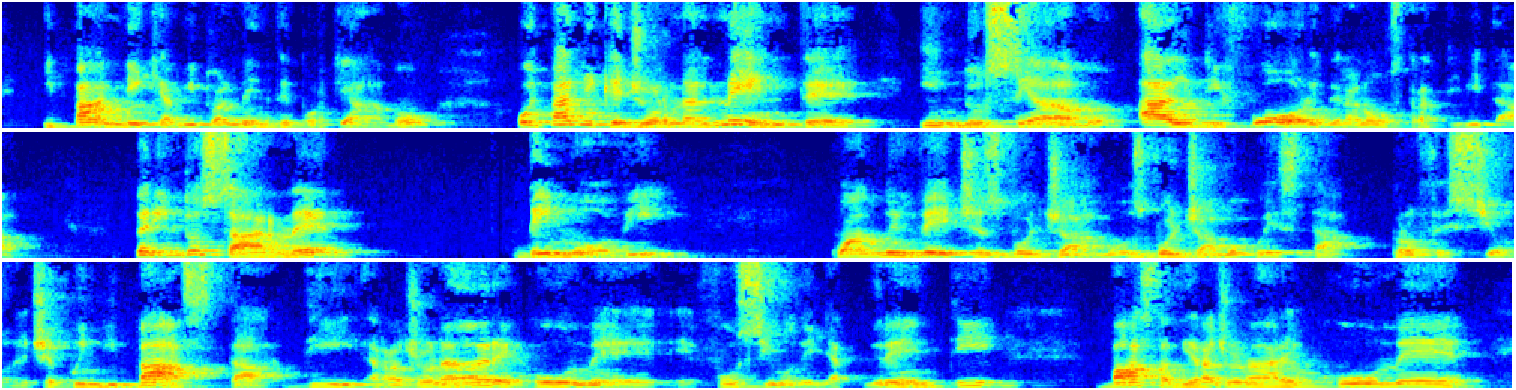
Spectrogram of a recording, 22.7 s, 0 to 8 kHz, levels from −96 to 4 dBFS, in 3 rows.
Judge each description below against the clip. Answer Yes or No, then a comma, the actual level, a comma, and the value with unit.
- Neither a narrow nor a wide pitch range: No, wide, 6.9 semitones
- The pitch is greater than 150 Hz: No, medium, 140 Hz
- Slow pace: Yes, slow, 105 wpm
